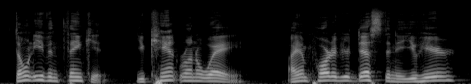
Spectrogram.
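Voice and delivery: crying out with a very high pitch. She calls after a man who says he is leaving forever, crying out. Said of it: "she cried".

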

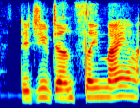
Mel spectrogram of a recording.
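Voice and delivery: put-on backwoods hillbilly accent. Mocking how people talk in a lot of these films, hillbilly voice. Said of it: "people have these hillbilly voices and they're like".

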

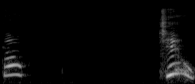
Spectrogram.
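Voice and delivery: very high, cracking, breaking exclamation. Telling chat about an argumentative friend, voice breaking. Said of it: "Why is my voice breaking so much?".

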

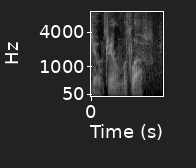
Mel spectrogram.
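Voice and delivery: put-on scared, dire voice. Retelling a warning he was given, mimicking a scared, dire voice. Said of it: "like I was about to fucking die".

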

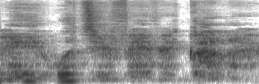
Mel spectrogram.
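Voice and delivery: fast, breathy, hushed whisper. Mocking a guy on a first date at the movies, acting out a whisper.

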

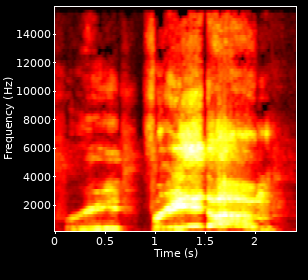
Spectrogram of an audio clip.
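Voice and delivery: very high, breaking, cracky voice. Repeating another speaker's word "freedom": cracky voice. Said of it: "my voice is really cracky today".

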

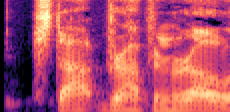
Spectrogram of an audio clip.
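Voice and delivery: acted-out yell. Recounting being on fire, acting out what the wife yelled: retelling the wife's yell. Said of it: "she's yelling".

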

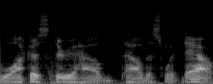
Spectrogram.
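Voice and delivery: ordinary talk

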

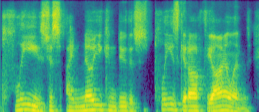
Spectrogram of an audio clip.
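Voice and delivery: desperate, begging, pleading tone. Recapping a scene, the speaker quotes Madeline, imitating Madeline begging. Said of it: "she's like literally begging at this point".

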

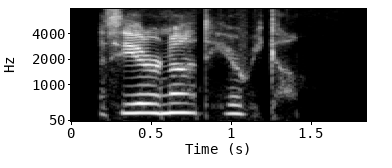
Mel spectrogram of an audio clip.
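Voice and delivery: whispering. Going carefully back into the Yeti cave with the party; whispering. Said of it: "I'm gonna whisper".

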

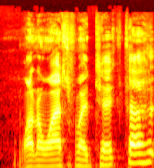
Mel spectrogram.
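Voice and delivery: normal talking voice

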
